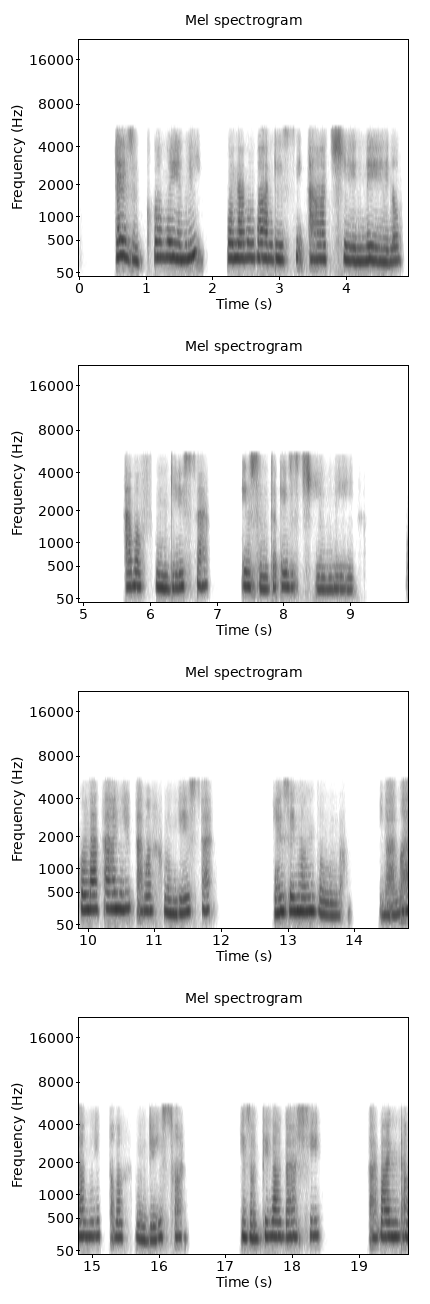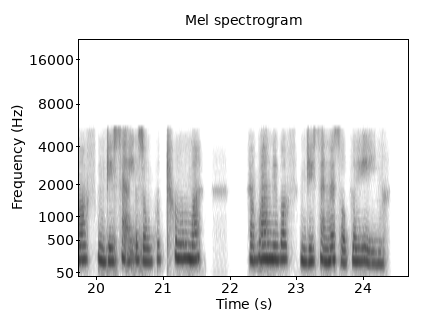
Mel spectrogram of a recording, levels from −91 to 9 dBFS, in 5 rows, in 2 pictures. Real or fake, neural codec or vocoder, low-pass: fake; codec, 16 kHz, 0.5 kbps, FreqCodec, smaller model; 5.4 kHz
